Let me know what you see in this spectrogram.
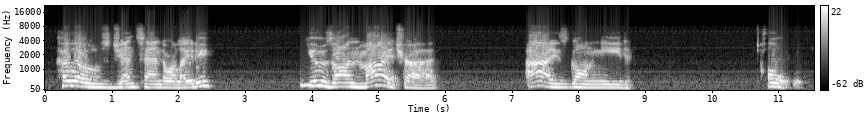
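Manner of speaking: slow, lumbering, rumbling troll voice. Narrator voices a troll addressing the players from behind, loud rumbling troll voice. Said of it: "you hear a loud rumbling voice from behind you".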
